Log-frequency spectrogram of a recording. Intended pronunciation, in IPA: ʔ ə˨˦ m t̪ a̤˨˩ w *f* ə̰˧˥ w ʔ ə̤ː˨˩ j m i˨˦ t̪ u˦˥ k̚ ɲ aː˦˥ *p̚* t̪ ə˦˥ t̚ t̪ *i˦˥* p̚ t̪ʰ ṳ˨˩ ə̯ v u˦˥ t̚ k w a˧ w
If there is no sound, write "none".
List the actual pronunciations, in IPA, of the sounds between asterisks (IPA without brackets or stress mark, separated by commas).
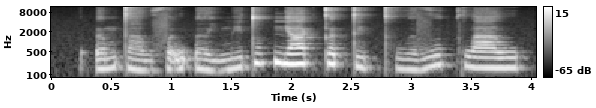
f, k̚, i˨˩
